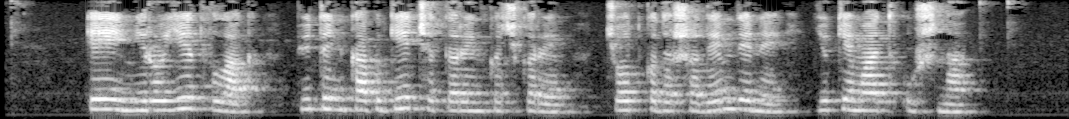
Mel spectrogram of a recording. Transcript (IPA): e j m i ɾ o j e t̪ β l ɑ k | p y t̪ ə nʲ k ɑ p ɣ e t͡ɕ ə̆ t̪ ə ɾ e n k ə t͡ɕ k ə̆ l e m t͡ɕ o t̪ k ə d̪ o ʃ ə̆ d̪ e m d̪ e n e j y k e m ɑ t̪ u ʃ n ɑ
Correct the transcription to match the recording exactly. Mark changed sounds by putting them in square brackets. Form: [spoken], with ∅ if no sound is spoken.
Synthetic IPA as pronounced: e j m i ɾ o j e t̪ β l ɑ k | p y t̪ ə nʲ k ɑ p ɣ e t͡ɕ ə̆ t̪ ə ɾ e n k ə t͡ɕ k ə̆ [ɾ] e m t͡ɕ o t̪ k ə d̪ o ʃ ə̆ d̪ e m d̪ e n e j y k e m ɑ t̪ u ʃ n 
